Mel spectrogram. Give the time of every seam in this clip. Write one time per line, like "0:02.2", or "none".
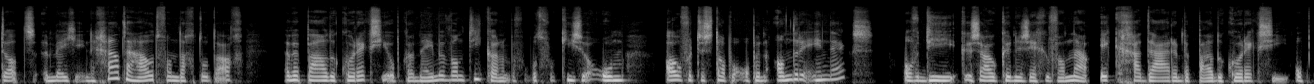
none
